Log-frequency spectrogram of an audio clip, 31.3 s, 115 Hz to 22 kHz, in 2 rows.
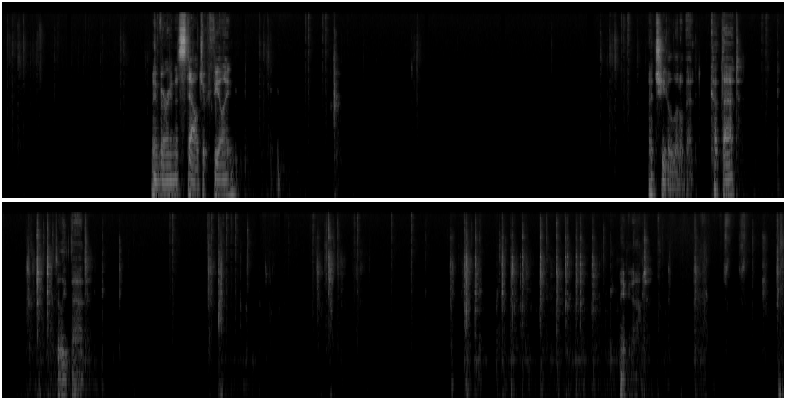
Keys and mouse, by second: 0.4 ctrl+KP_Add, 4.3-16.8 middle drag, 11.9 ctrl+r, 15.0-16.2 drag, 16.2 x, 16.9 middle click, 17.4 click, 17.5-18.8 middle drag, 18.8 click, 19.6 middle click, 20.0 alt+shift+click, 20.3 middle click, 21.2-22.5 drag, 22.0 ctrl+z, 22.5 middle click, 23.3-29.2 drag, 24.7 ctrl+z, 26.0 ctrl+z, 26.8 ctrl+z, 27.1 ctrl+z, 30.1-31.2 drag, 31.1 Tab.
